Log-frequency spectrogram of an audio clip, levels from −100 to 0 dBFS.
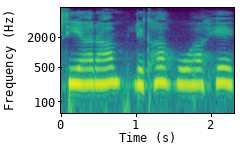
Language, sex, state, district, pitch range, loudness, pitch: Hindi, female, Madhya Pradesh, Bhopal, 225-245 Hz, -13 LUFS, 235 Hz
